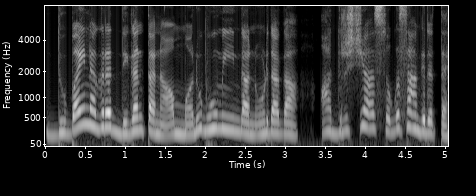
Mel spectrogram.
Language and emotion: Kannada, happy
